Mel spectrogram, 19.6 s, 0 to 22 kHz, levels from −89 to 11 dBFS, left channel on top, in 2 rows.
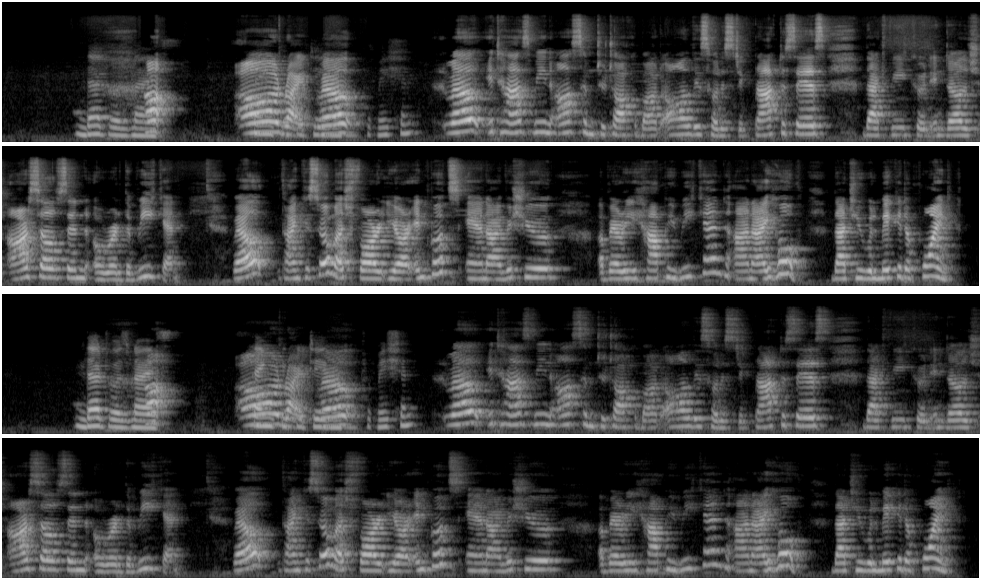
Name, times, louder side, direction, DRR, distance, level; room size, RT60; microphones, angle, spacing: voice 1, 0.7-1.6 2.5-3.4 3.8-4.1, right 4 dB, 55° right, 0.8 m, -28 dB
voice 2, 1.4-1.7 2.3-3.6 4.4-11.6 11.9-15.4 15.7-17.8 18.1-19.3, left 5 dB, 65° left, 1.0 m, -24 dB
14.0 x 11.5 x 2.6 m
head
